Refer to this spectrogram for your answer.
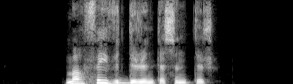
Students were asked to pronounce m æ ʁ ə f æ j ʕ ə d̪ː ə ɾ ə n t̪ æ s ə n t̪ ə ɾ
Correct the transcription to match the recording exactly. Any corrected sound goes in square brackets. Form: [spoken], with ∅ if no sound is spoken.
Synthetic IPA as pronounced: m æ ʁ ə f æ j [v] ə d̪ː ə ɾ ə n t̪ æ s ə n t̪ ə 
